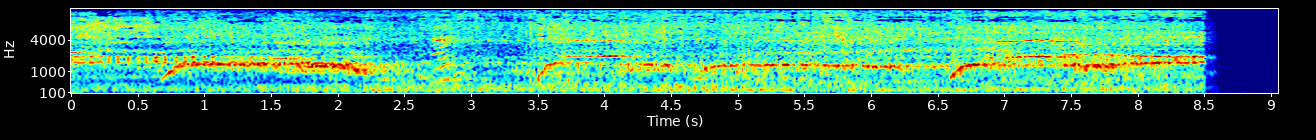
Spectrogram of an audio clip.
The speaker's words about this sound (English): And all you hear is that screaming as it fades to black and the closing credits start.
